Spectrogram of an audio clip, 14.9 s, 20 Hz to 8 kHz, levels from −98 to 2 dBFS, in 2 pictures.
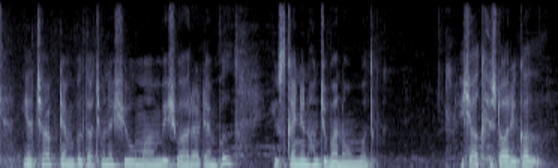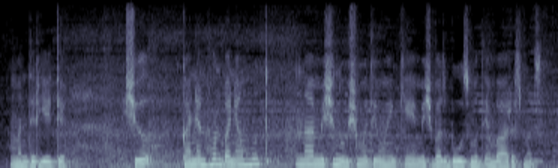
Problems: background sounds at intervals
